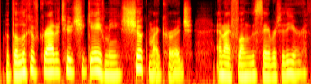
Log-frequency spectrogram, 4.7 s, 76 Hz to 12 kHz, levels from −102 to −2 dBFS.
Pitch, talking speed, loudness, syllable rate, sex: 150 Hz, 245 wpm, -19 LUFS, 5.9 syllables/s, male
